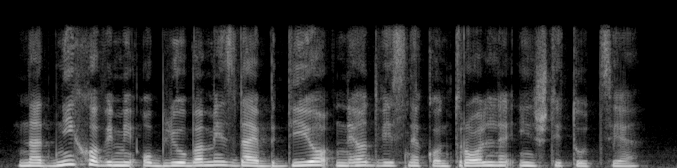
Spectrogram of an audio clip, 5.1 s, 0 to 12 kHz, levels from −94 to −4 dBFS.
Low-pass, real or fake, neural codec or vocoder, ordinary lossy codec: 9.9 kHz; fake; vocoder, 22.05 kHz, 80 mel bands, Vocos; none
